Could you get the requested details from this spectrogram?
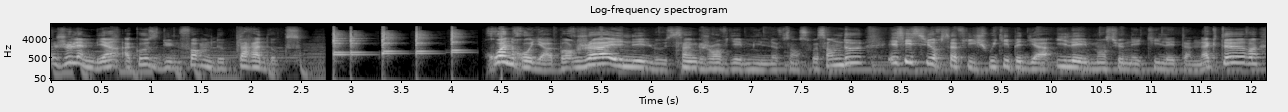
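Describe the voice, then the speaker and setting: A man hosting a web series, delivering scripted commentary at a quick clip with sarcastic asides. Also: on the high side. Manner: rapid, animated delivery. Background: faint background music.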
